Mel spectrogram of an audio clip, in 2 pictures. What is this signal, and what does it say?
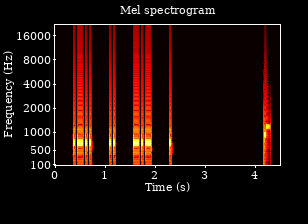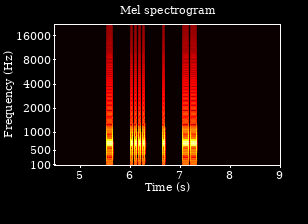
Morse code, heard as a keyed tone, about 30 wpm, spaced as for 17 wpm, 700 Hz. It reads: LIKE THEM
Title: 3x Character Spacing - Top 100 Words - 30wpm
